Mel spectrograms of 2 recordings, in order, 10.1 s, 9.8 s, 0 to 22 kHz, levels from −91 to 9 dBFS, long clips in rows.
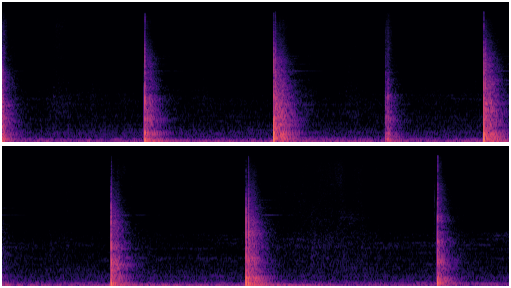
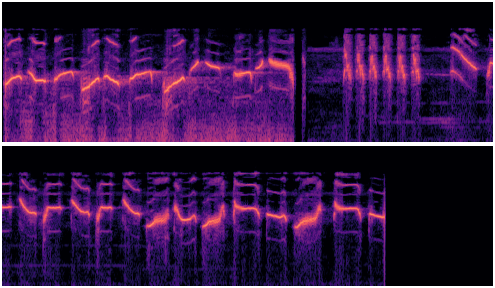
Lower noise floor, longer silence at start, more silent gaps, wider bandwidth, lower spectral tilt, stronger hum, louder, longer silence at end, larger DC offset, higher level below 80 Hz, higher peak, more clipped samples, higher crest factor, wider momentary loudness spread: first, -55 dBFS vs -47 dBFS; about the same, 0 s vs 0 s; neither; first, 16.5 kHz vs 10.5 kHz; first, -7 dB/octave vs 2.5 dB/octave; neither; second, -32 LUFS vs -14 LUFS; second, 0.1 s vs 1.1 s; neither; first, -40 dBFS vs -52 dBFS; first, 0 dBFS vs -8 dBFS; neither; first, 34 dB vs 10 dB; first, 25 LU vs 8 LU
